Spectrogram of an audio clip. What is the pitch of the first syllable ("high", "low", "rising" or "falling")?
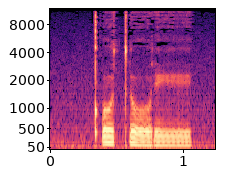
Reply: high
